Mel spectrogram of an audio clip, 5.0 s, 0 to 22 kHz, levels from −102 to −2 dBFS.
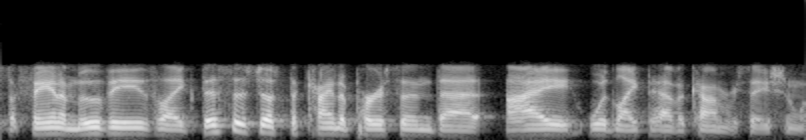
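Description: No technical faults can be heard anywhere in this speech. The G.711 telephone coding is audible as a narrow line band running from about 250 Hz up to about 3.5 kHz, with nothing above it.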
